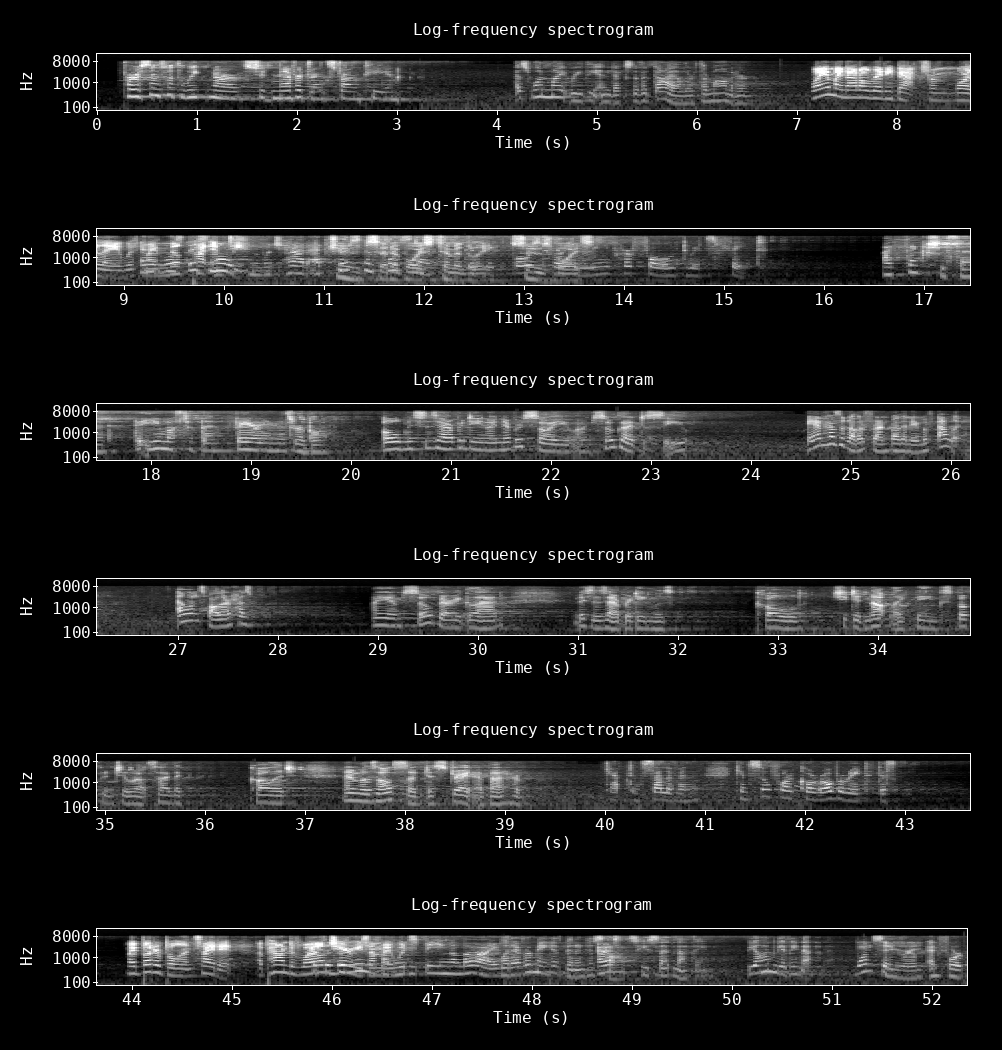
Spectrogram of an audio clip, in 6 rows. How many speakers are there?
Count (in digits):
9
